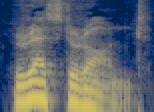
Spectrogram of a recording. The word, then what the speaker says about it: restaurant: रेस्टोरेंट, रेस्टोरेंट, रेस्टोरेंट, रेस्टोरेंट, रेस्टोरेंट, रेस्टोरेंट। और ये ध्यान रखिएगा कि हमको पहले शब्दांश पर यानी RES पर जोर डालना है, रेस्टोरेंट, रेस्टोरेंट।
